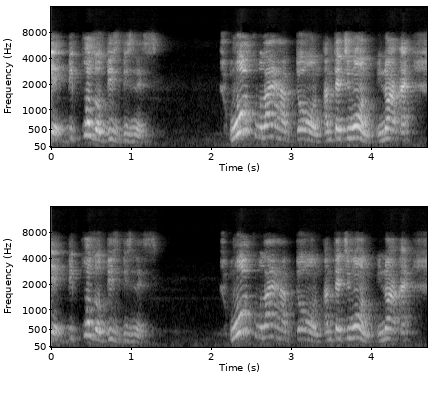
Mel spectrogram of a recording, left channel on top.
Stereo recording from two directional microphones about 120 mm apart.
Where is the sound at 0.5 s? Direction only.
25° right (ahead or behind).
